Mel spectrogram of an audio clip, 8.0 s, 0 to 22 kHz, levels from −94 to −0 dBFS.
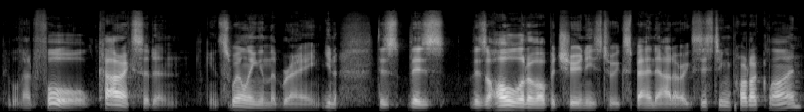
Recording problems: thin; somewhat; fading below 300 Hz

